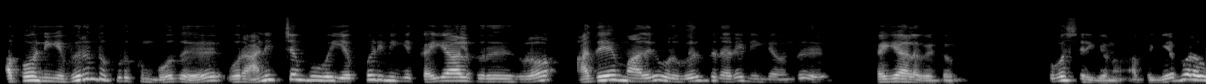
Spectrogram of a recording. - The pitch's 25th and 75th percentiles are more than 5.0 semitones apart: Yes, wide, 5.5 semitones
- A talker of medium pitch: Yes, medium, 150 Hz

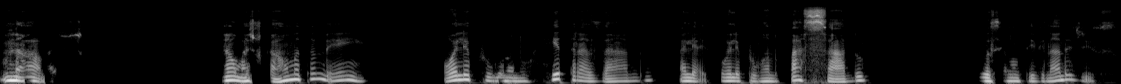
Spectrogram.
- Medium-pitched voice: Yes, medium, 160 Hz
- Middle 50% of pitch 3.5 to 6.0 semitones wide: Yes, average, 4.4 semitones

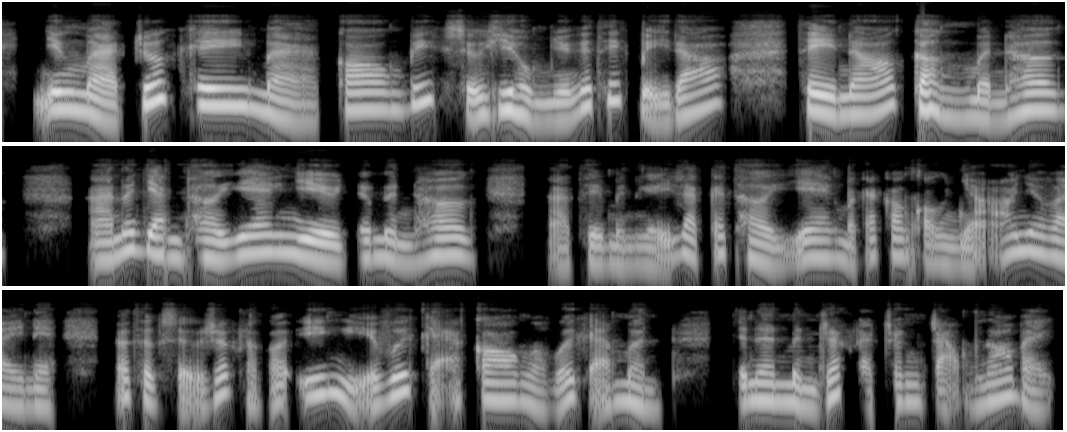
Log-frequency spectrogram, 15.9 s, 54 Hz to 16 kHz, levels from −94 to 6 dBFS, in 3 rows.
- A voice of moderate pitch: Yes, medium, 180 Hz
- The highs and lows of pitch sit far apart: No, average, 4.7 semitones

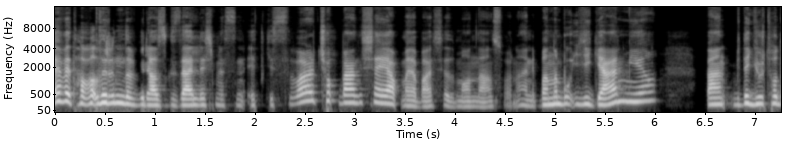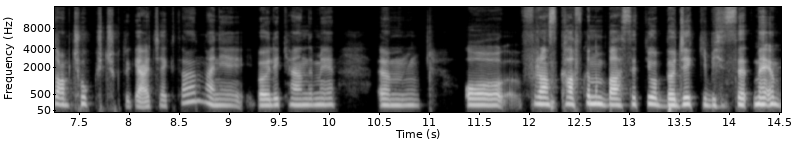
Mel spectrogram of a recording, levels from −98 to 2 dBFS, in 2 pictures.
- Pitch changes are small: No, average, 3.6 semitones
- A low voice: No, medium, 185 Hz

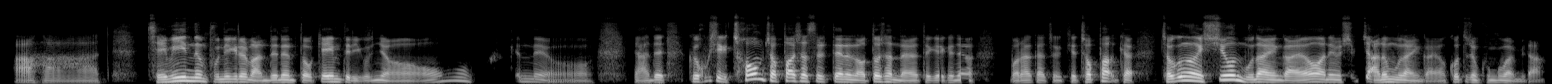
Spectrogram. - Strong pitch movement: Yes, wide, 6.3 semitones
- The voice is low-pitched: Yes, low, 110 Hz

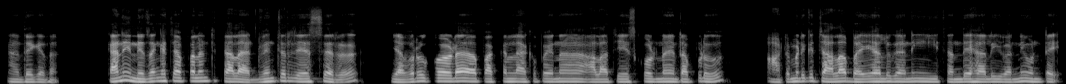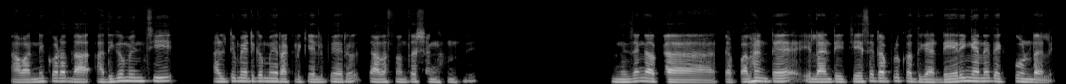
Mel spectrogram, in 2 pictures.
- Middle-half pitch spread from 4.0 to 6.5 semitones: No, average, 2.8 semitones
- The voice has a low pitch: Yes, low, 130 Hz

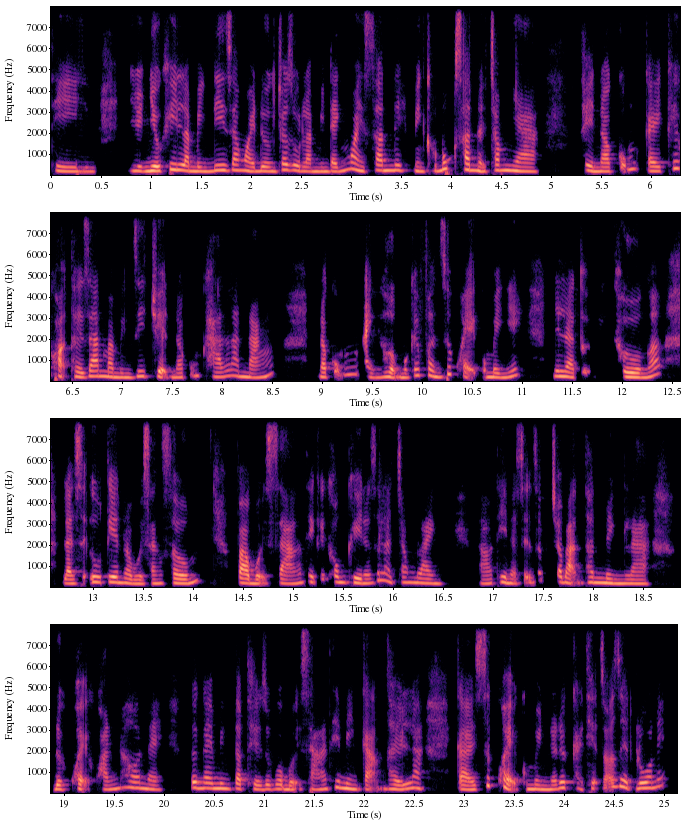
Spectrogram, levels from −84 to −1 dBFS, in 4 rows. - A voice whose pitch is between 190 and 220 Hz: Yes, high, 215 Hz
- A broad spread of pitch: No, average, 3.9 semitones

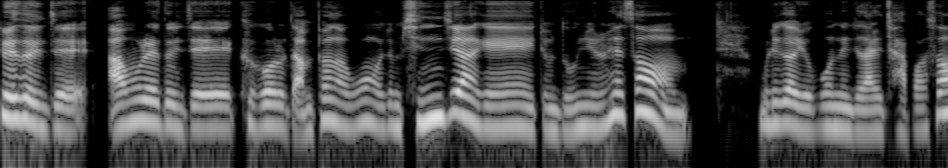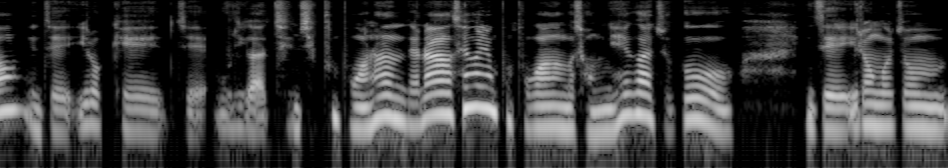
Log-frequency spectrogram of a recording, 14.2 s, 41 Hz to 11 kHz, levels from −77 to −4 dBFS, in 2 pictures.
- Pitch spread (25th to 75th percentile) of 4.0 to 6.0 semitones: Yes, average, 5.1 semitones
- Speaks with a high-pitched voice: No, medium, 165 Hz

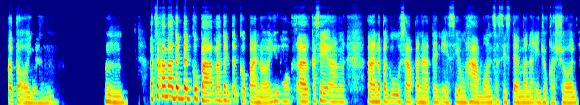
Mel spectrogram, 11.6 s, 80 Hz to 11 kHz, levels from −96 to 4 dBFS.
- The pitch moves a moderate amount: Yes, average, 3.6 semitones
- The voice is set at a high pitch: No, medium, 155 Hz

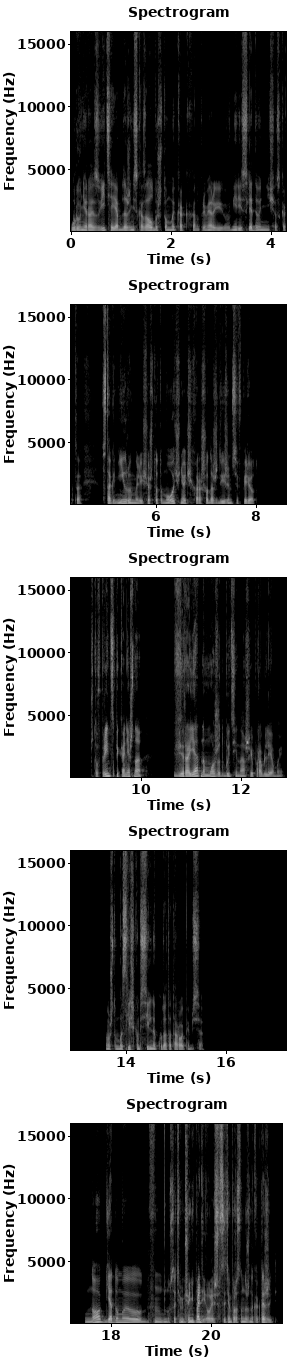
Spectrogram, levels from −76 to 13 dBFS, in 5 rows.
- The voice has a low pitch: Yes, low, 110 Hz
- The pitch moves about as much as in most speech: Yes, average, 4.7 semitones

